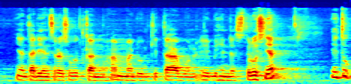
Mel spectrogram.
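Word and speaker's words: مُحَمَّدٌ: Maka cara membacanya dia adalah dibaca seperti nun sukun di akhir kalimat. Contohnya adalah Muhammadun. Seolah-olah di sini dalnya dia di dhamma, kemudian setelahnya ada nun sukun, dun.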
